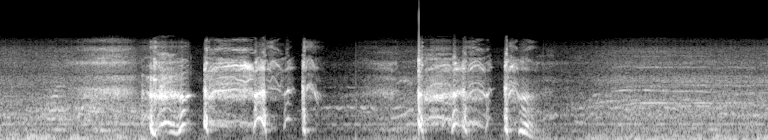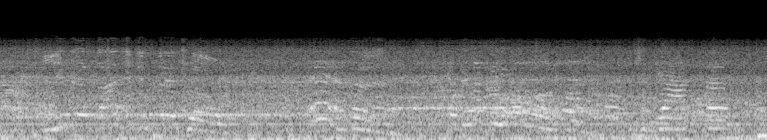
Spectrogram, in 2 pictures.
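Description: About six harsh cough bursts in quick succession, then quiet room noise with faint background music: a bout of coughing.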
